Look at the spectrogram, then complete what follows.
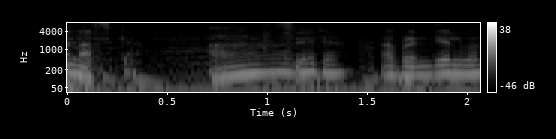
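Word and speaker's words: Nausicaä: Pero como que la vocal del medio se silencia.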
